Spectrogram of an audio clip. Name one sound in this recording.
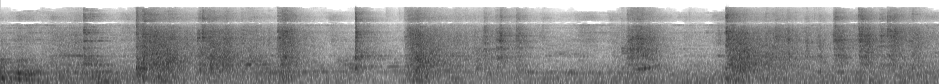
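A muddler grinds and knocks in a glass.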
